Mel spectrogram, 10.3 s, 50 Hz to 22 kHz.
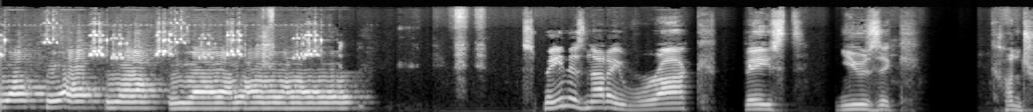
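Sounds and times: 
crickets chirping: 0.0 - 3.6
speech: 0.0 - 3.6, 4.6 - 9.2, 9.9 - 10.3.

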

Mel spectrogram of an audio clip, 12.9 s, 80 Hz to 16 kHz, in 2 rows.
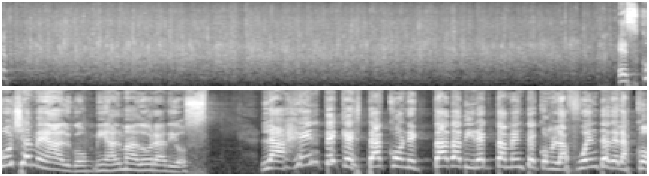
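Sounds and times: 
audience applauding with many hands clapping: 0.0 - 6.4
speech: 6.2 - 12.9.

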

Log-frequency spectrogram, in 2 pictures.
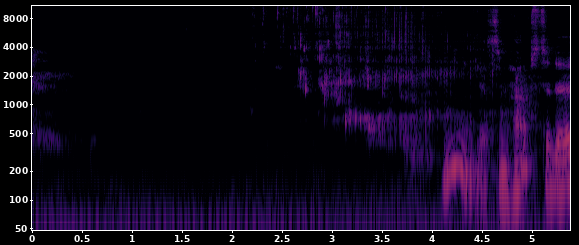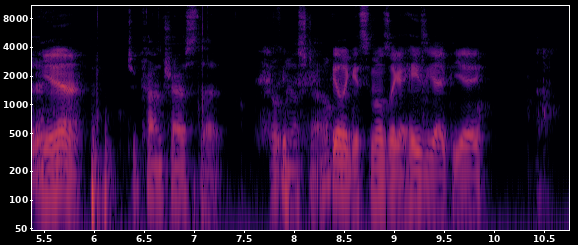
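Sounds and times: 
beer pouring gently into a glass, fizzing and foaming: 2.2 - 4.7
speech: 4.2 - 10.0.

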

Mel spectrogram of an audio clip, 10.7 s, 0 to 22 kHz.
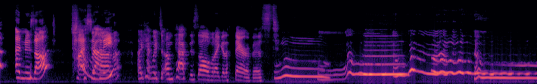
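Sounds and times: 
speech: 0.4 - 6.2, 8.6 - 10.4
girls imitating wolf howls: 6.0 - 10.7.

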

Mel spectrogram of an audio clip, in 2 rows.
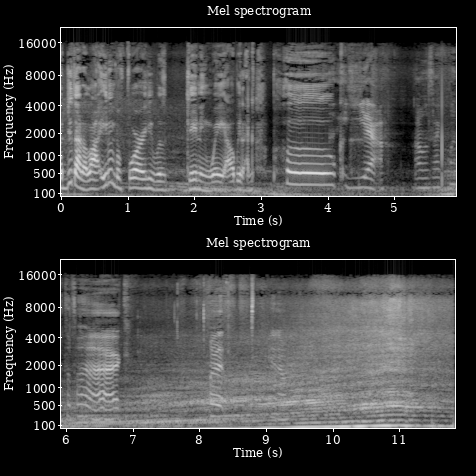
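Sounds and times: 
speech: 0.0 - 7.3, 8.2 - 9.4
small scooter engine revving past: 6.0 - 11.8.

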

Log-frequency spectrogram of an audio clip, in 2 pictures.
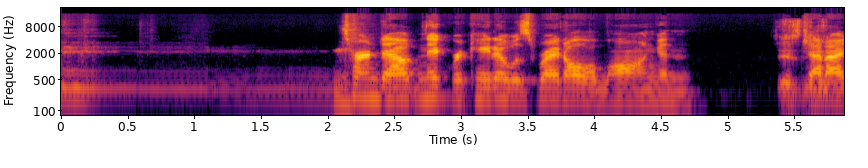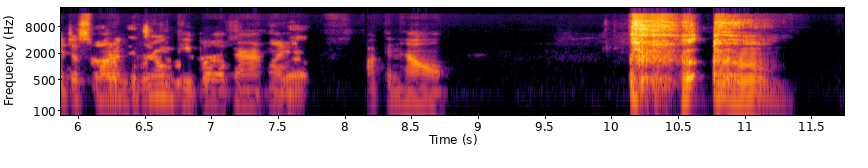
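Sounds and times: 
rough voiced coughing hack: 0.0 - 2.2, 10.1 - 11.4
speech: 2.0 - 4.8, 5.4 - 8.8, 10.5 - 11.4
gravelly throat clearing: 10.2 - 11.4.

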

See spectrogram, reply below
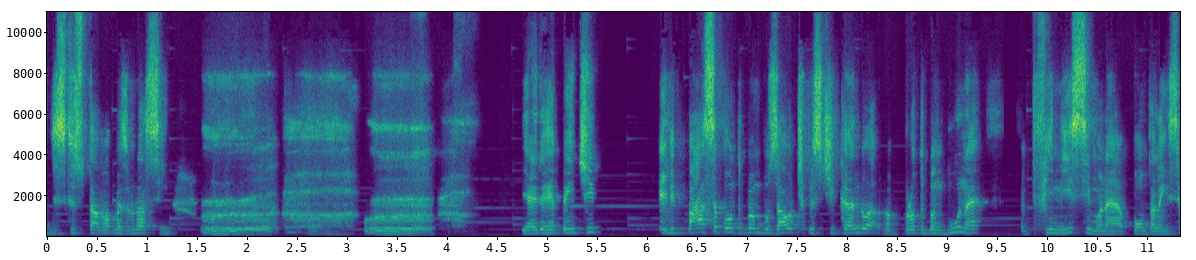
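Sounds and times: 
speech: 0.0 - 4.2, 4.8 - 11.3
person imitating the strong growl of a creature: 1.5 - 4.2.

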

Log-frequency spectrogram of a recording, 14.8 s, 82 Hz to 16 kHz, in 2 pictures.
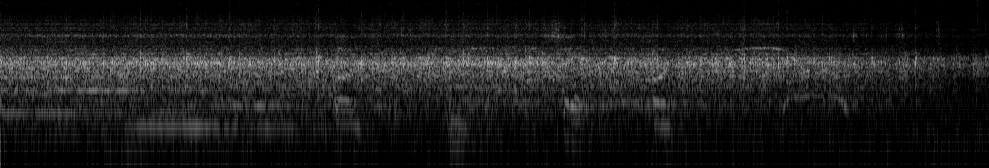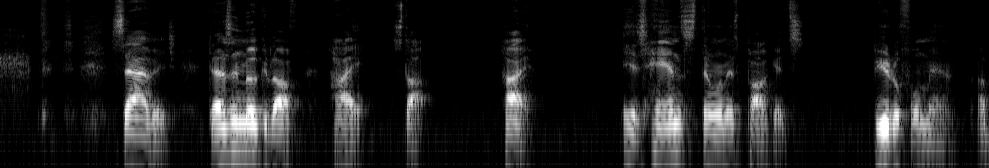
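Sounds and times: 
crowd applauding in a played recording: 0.0 - 7.7
speech: 8.3 - 11.5, 12.1 - 14.8.

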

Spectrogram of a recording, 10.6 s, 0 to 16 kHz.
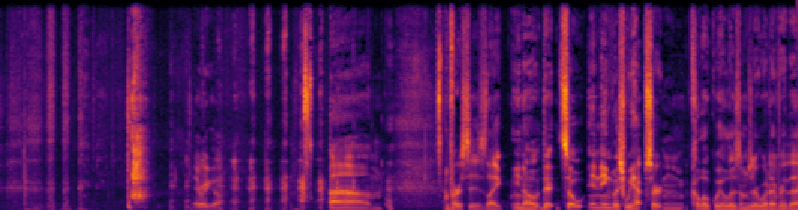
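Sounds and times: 
breathy hitching inhales before a sneeze: 0.0 - 0.8, 5.2 - 5.9
laughter: 0.3 - 5.3
speech: 2.6 - 3.8, 4.4 - 10.6.

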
